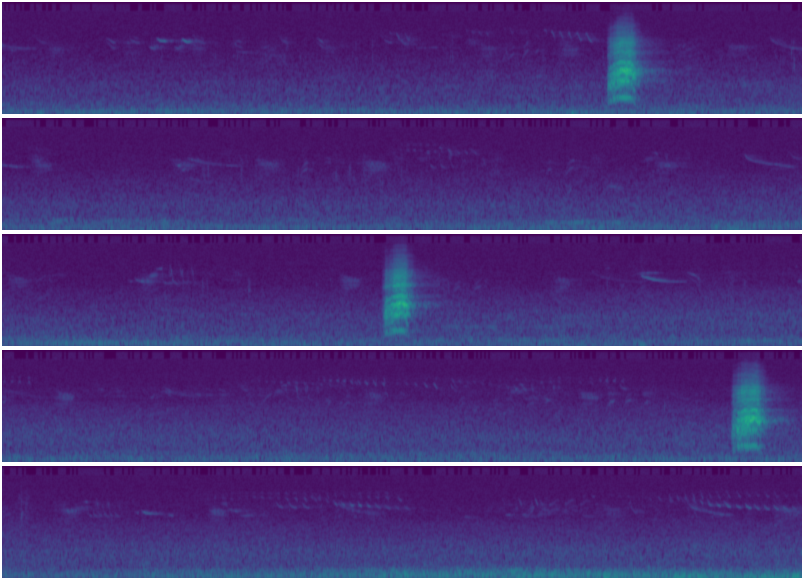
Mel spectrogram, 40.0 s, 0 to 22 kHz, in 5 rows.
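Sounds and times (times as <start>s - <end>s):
young raven calling: 6.0s - 6.8s, 19.8s - 20.5s, 31.3s - 32.0s.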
